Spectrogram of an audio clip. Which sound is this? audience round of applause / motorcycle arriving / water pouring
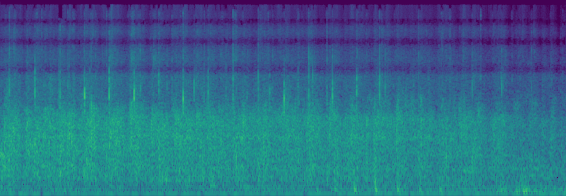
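audience round of applause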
